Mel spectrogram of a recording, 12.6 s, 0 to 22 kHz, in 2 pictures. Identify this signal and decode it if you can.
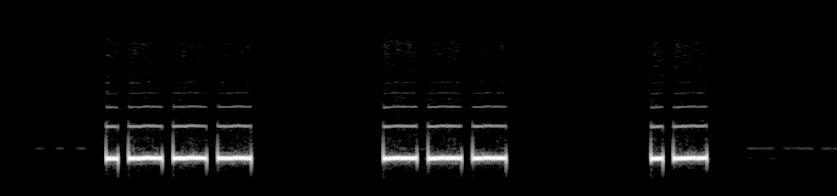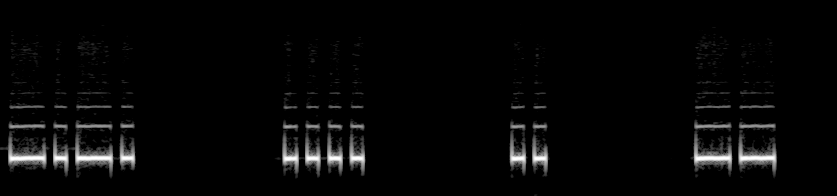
Morse code, heard as a keyed tone, about 14 wpm, spaced as for 6 wpm, 780 Hz. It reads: JOACHIM
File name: Onlinelehrgang / morsen / DJ4UF Morsen13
